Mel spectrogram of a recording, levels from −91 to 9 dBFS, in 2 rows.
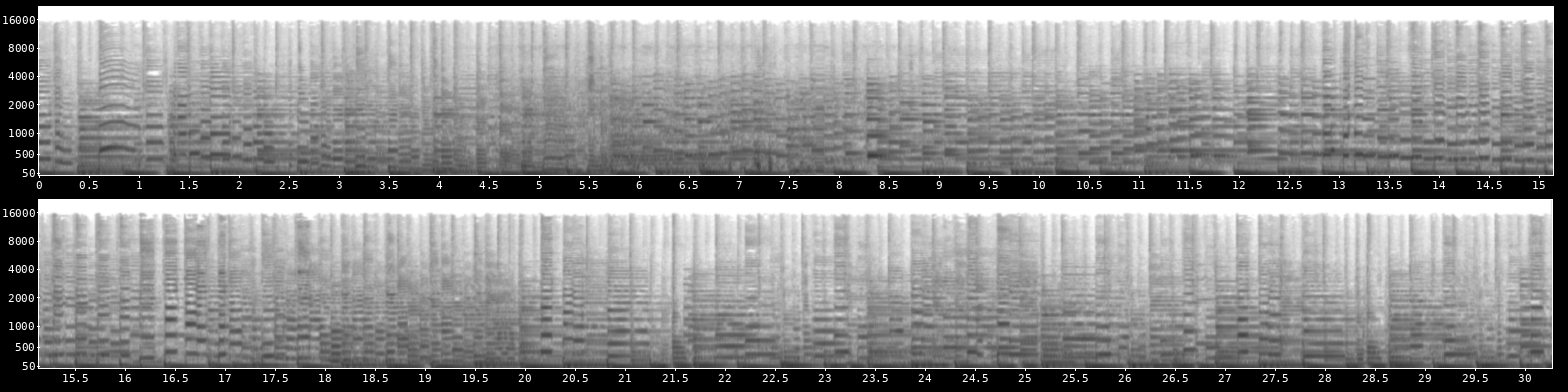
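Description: From 7.51 to 7.86 s the sound turns into a rigid, metallic buzz fixed at 100 Hz, the robotic sound from repeated short buffers. The cause is likely a starved playback path: new audio arrived too seldom, so the same 10 ms fragment was looped to fill the gap, and most of the material in that stretch was skipped. Because the loop length sets the pitch, the buzz holds at 100 Hz while the underlying sound's shape still comes through roughly.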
